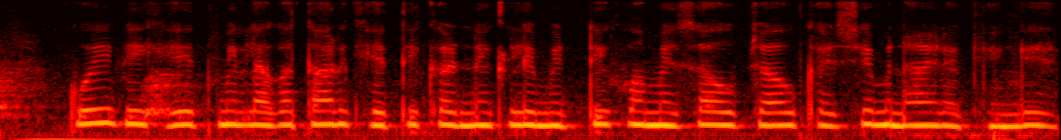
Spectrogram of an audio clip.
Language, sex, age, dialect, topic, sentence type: Magahi, female, 31-35, Western, agriculture, question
